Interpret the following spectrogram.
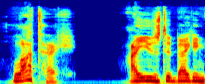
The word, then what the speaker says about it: LaTeX: He he said even though it looks like sort of like the word latex, it's pronounced lat.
